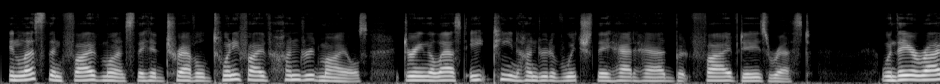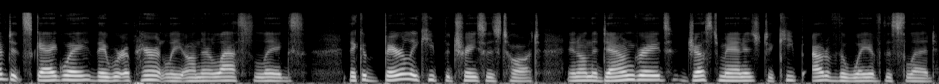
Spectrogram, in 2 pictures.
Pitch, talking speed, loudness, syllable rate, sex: 180 Hz, 195 wpm, -16 LUFS, 4.9 syllables/s, female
